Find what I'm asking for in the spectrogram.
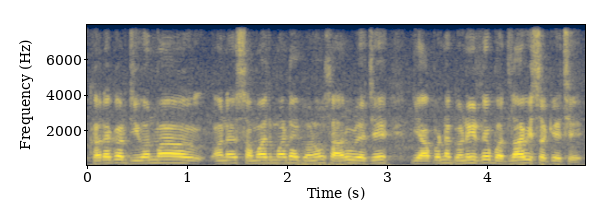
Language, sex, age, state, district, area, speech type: Gujarati, male, 45-60, Gujarat, Kheda, rural, spontaneous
